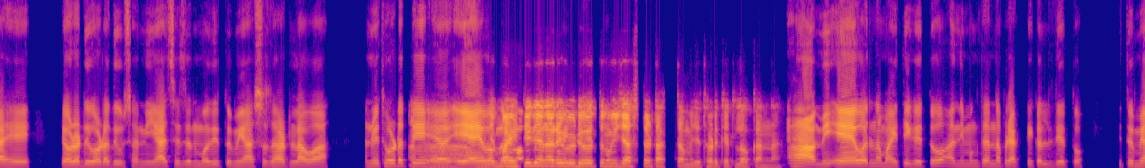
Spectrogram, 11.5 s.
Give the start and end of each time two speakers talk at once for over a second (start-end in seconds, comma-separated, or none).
4.1-6.1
